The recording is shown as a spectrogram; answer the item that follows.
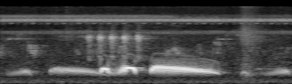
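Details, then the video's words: Spotted dove lure call for hunting doves; a soft low coo leads into two quick accented notes and then a long, slightly rising, drawn-out coo, closing with quieter coos. "SUARA PIKAT BURUNG TEKUKUR/DERKUKU"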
